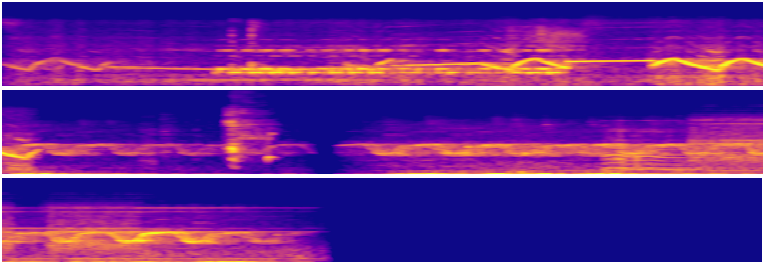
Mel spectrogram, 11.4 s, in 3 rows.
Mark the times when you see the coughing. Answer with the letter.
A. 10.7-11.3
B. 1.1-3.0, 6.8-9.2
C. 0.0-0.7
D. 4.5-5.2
D.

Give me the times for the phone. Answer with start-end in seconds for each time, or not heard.
1.1-3.0, 6.8-9.2.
